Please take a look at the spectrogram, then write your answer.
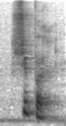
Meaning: super-
- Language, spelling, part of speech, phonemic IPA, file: Dutch, super-, prefix, /ˈsypər/, Nl-super-.ogg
